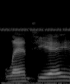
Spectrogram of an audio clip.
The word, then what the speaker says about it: Lantier: Is it Private Lantier? Is that how it's pronounced? Yes, sir.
